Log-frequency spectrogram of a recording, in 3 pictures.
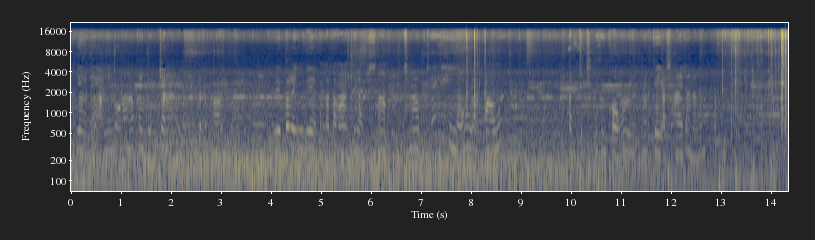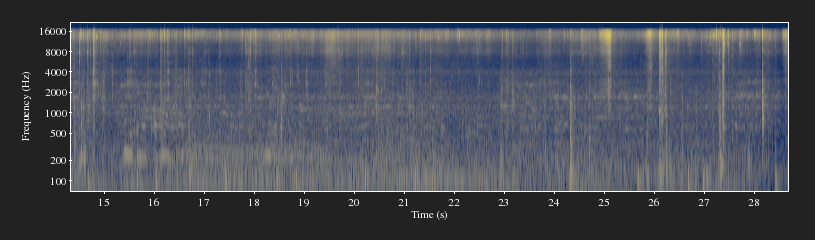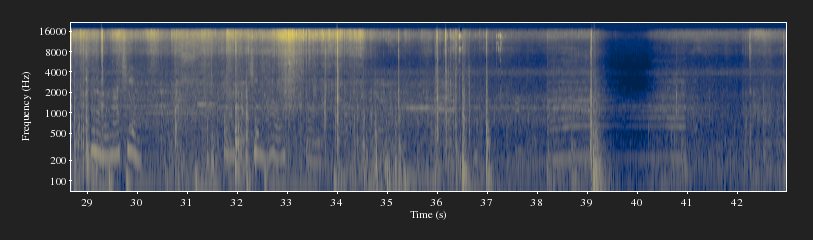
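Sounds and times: faint voices: 0.0s - 38.3s
music: 0.0s - 38.8s
car engine and road rumble: 0.0s - 42.9s.

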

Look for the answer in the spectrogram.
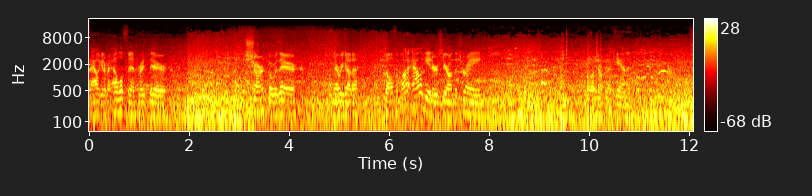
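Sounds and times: ride train rumbling on track: 0.0s - 12.0s.

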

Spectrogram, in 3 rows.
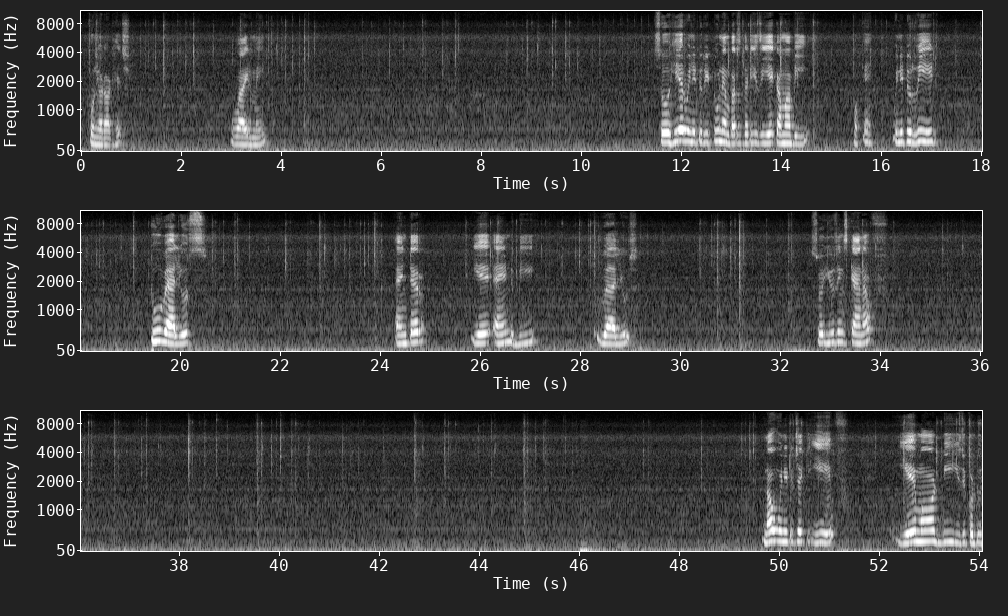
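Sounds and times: faint keyboard typing: 0.0s - 24.9s, 25.6s - 46.2s, 47.2s - 47.6s, 48.4s - 54.0s
keyboard keystrokes: 30.4s - 31.4s.

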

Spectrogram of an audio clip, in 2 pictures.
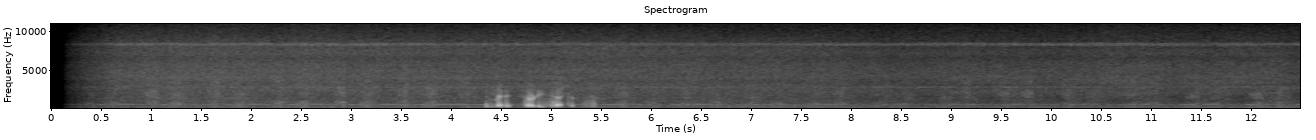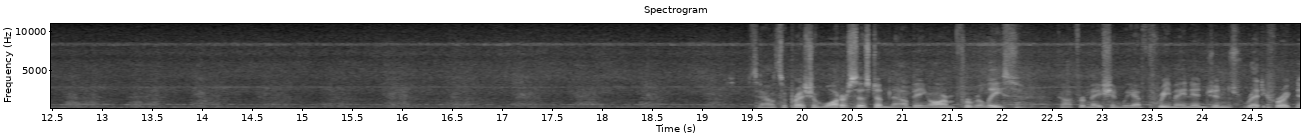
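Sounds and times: faint steady hiss: 1.0s - 5.8s, 13.4s - 24.9s
thin hum tone: 4.4s - 5.6s.

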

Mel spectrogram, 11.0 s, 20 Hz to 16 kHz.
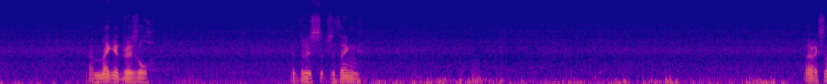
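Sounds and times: faint steady hiss: 0.0s - 11.0s
wind buffeting microphone: 4.6s - 10.7s.

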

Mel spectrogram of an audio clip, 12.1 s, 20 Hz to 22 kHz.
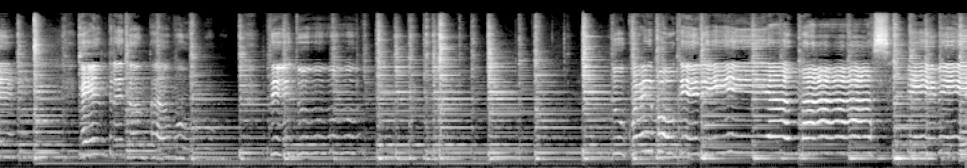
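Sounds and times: woman singing ballad: 0.0s - 5.4s, 7.5s - 12.0s
classical guitar chords: 0.0s - 12.0s.

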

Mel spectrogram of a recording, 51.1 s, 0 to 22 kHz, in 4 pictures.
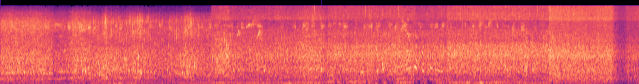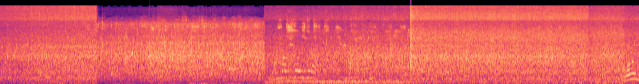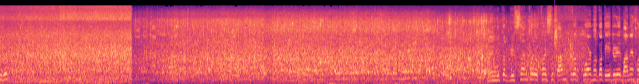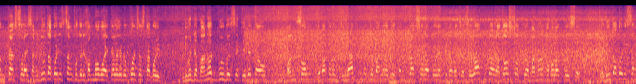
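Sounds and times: floodwater rushing: 0.0s - 37.7s, 38.4s - 51.0s.

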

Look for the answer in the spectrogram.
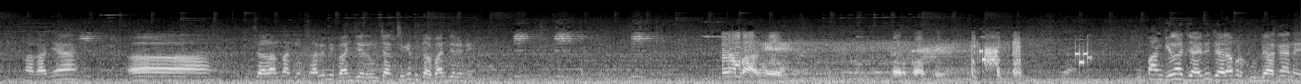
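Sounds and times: street traffic rumble: 0.0s - 13.0s
voice through two-way radio: 7.2s - 8.1s, 8.9s - 10.3s.

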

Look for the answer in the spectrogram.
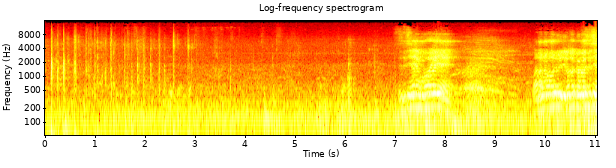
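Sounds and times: hand claps: 0.0s - 3.1s
crowd background noise: 0.0s - 11.0s.

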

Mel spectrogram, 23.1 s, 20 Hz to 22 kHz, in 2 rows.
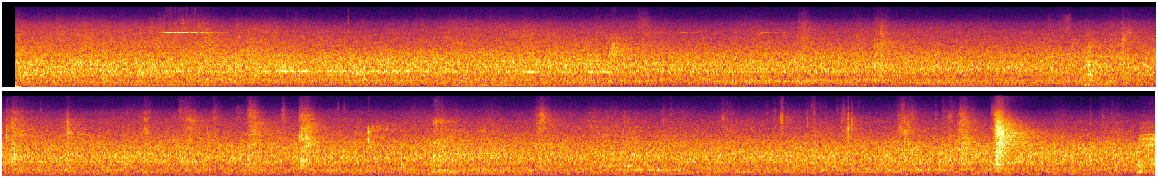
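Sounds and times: room noise hiss: 0.2s - 23.0s.

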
